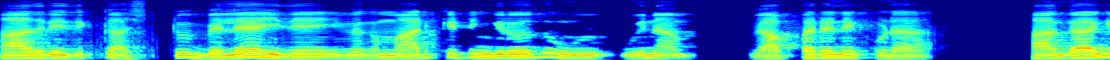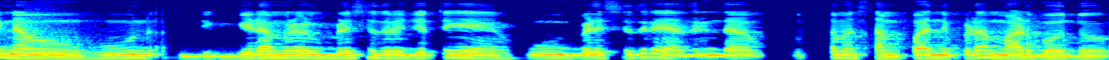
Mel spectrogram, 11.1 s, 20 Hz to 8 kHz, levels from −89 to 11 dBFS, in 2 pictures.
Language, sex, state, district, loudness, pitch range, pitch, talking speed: Kannada, male, Karnataka, Chamarajanagar, -25 LUFS, 135-160 Hz, 150 Hz, 140 wpm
